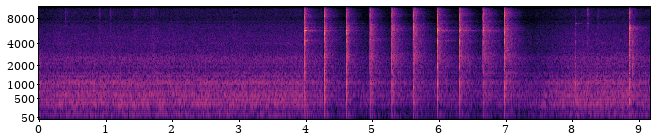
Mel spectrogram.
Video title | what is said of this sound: Jeep JK Eaton E locker install D30 | that change in pitch when you're tapping a bearing on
